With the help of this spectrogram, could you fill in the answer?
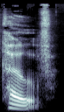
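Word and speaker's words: Cobh: It's C-O-B-H is the city. I think it's pronounced Cove, like a cove.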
